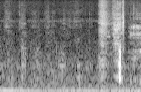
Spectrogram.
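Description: Near silence with a faint steady low hum; near the end, faint pen scratching on paper as a few words are written.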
